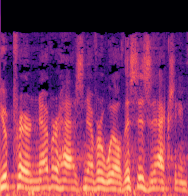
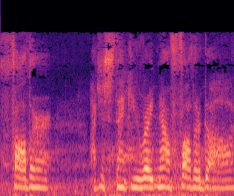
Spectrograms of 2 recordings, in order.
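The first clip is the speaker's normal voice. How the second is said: put-on pious, churchy, spiritual praying tone; 2 semitones higher than usual. Talking about praying for the sick, showing how people sound: put-on spiritual prayer voice. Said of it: "We even put on our spiritual voice".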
